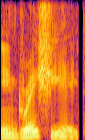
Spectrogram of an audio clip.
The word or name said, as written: ingratiate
